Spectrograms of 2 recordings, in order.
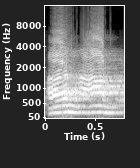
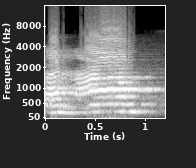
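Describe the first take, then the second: First: The vowel after the ain is said short. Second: The vowel after the ain is drawn out long. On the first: It keeps the meaning of favor granted. The speaker calls it right. "Harus baca cepat" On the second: It changes the meaning to livestock. The speaker calls it wrong. "kalau panjang ainnya itu artinya ternak"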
